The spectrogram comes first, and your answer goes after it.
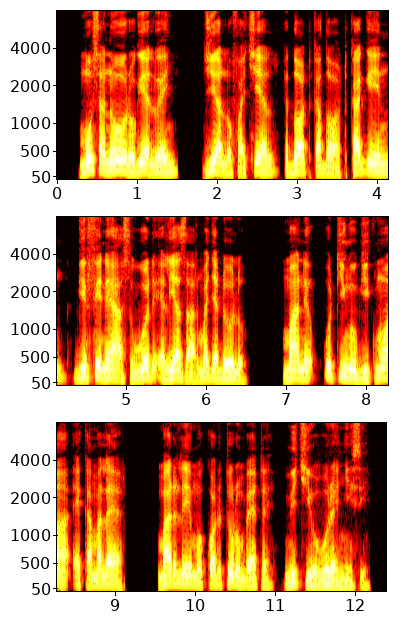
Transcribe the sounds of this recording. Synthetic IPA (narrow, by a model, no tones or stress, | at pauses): mʊsanooɾoɡɪɛlwɛɲ | d͡ʒialʊfat͡ʃɪɛlɛd̪ɔtkad̪ɔtkaɡɪnɡɪfɪnɛaswodɛlɪazarmad͡ʒadolo̰ | manɛotiŋoɡikmɔaʔɛkamalɛr | marlemokɔdtʊɾʊmbɛtɛmit͡ʃiowoɾaɲisḭ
